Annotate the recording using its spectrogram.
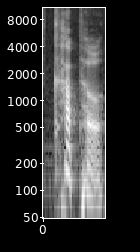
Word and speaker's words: couple: 那么这个单词呢，注意结尾的 e 是不发音的啊，后面两个音呢是 p 和后面这个辅音组成的 p。 po po 这么去读，couple couple。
